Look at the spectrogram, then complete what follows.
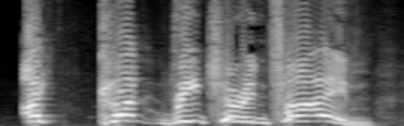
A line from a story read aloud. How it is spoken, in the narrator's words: he shouted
